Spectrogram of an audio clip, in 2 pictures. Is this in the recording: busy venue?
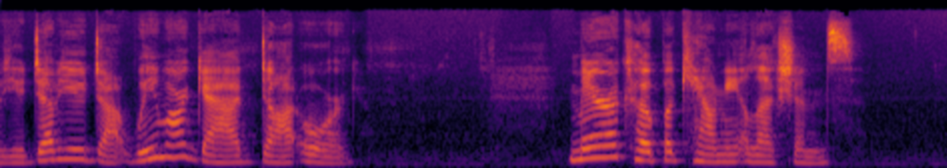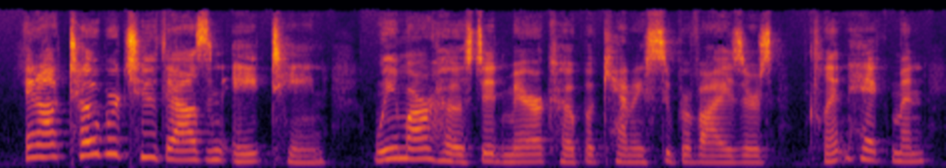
no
